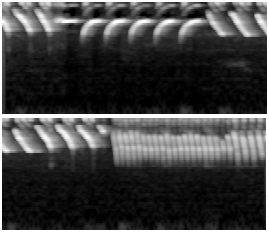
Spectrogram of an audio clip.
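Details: Canary song meant to make other canaries join in: repeated arched whistles and falling slurs, ending in a fast buzzy rattling trill.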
